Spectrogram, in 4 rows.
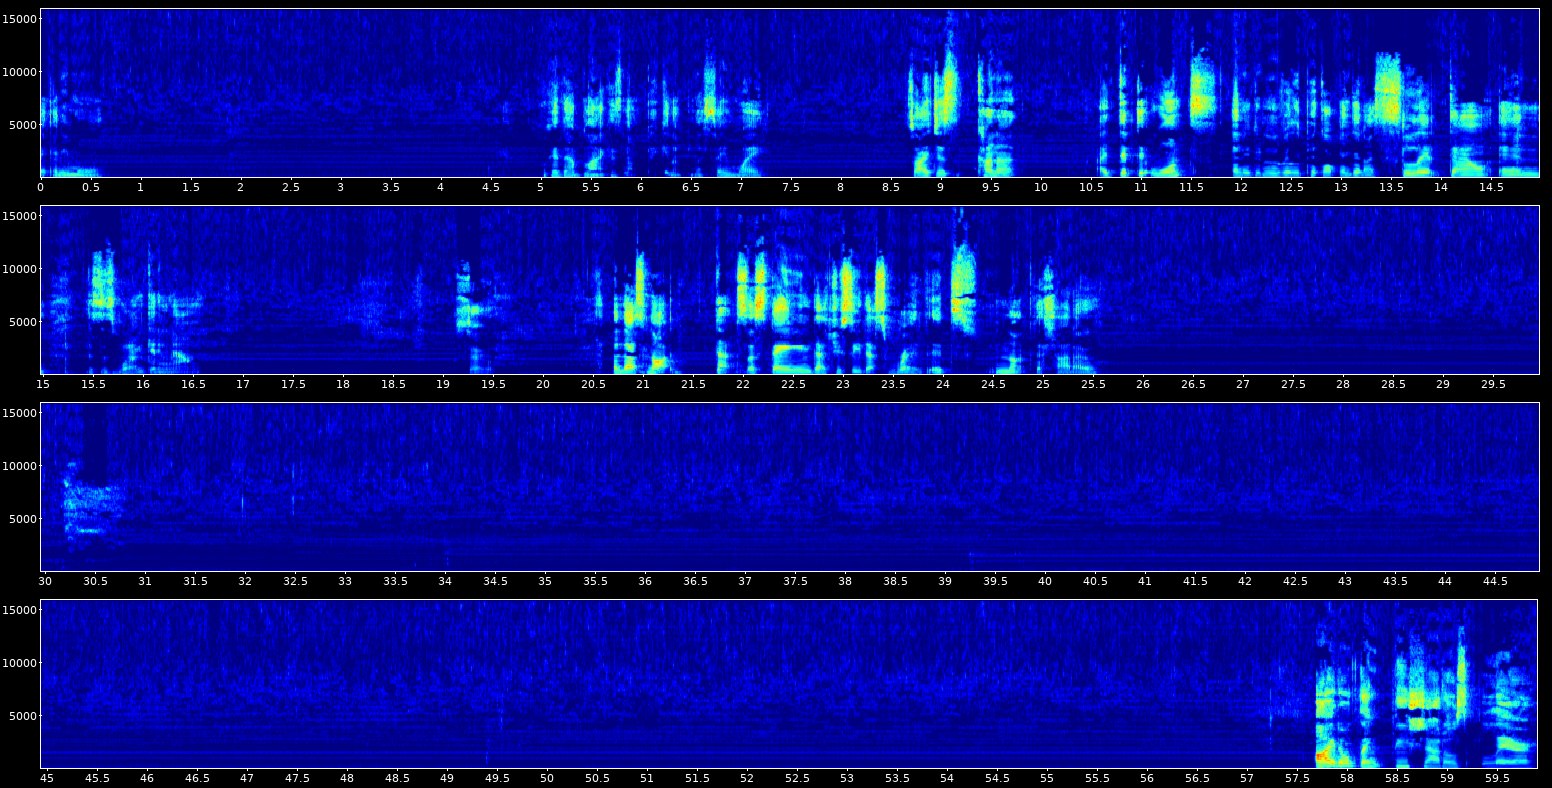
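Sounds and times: electrical mains hum: 0.0 - 59.9.

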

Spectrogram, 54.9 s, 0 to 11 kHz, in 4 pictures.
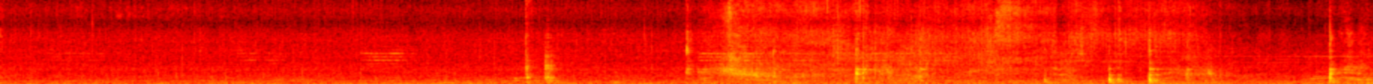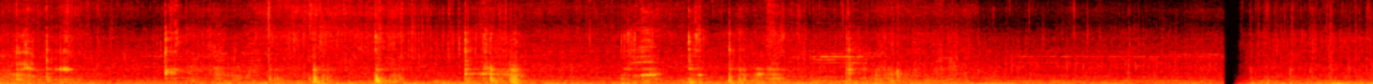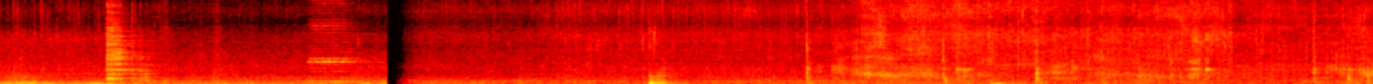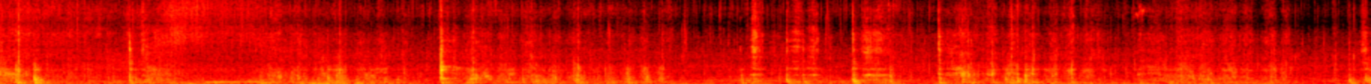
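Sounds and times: frying sizzle: 0.0 - 54.9
spatula scraping metal pan: 6.8 - 12.4, 13.2 - 14.7, 15.3 - 19.1, 19.9 - 23.2, 35.5 - 54.9.

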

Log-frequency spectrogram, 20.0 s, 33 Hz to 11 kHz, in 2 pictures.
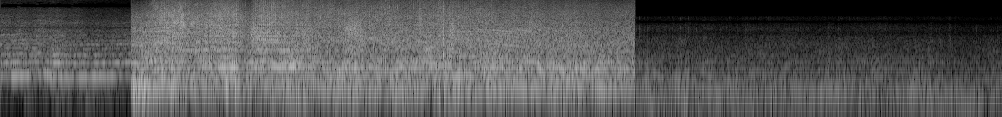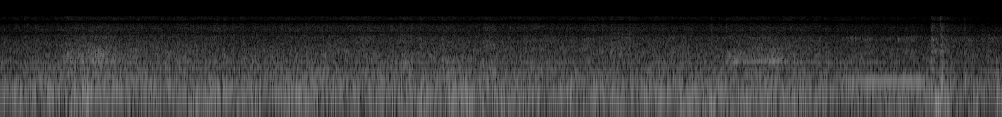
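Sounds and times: truck engines revving: 0.0 - 6.4
muffled engine rumble: 1.3 - 20.0.

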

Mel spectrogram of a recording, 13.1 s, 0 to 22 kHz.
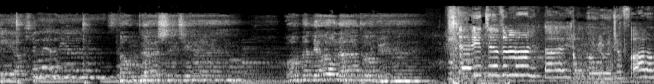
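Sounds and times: song with strong bass line: 8.4 - 13.0.

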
